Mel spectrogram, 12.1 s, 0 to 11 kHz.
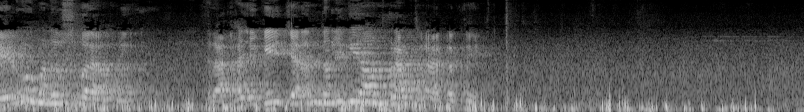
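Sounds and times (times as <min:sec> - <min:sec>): air buffeting microphone: 0:00.0 - 0:12.0.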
